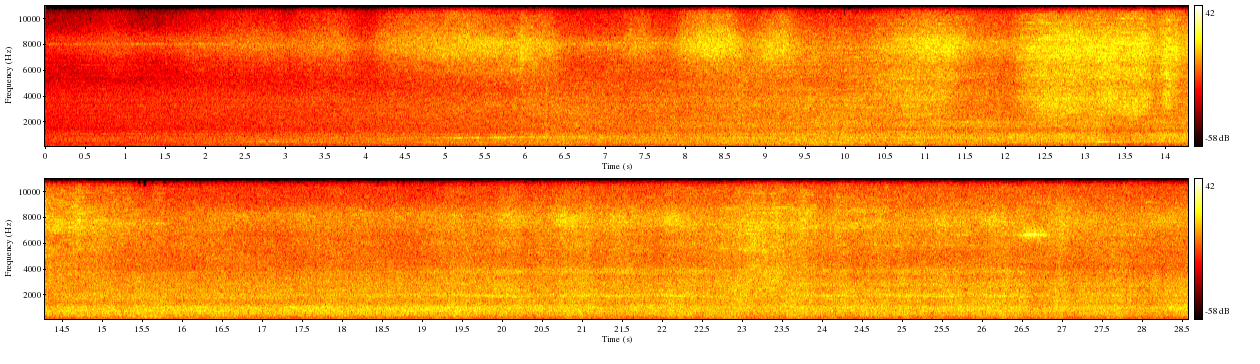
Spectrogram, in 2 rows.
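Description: N700S Shinkansen train pulling out of the station and gathering speed. A rising whine in the first several seconds, then the rush of wheels and air, growing steadily louder over about fifteen seconds and then holding.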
